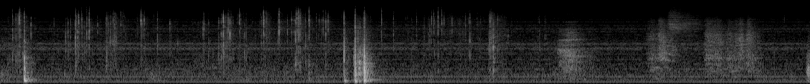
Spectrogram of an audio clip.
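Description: Scissors snipping open a small foil blind-bag packet, then the packet crinkling and rustling as fingers tear and work it open, with scattered small clicks. One louder clack about three and a half seconds in.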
